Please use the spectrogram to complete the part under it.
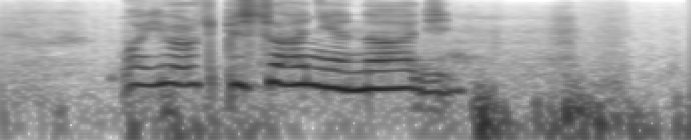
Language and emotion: Russian, sad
